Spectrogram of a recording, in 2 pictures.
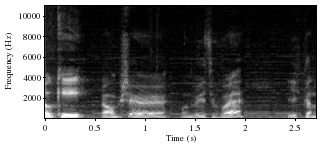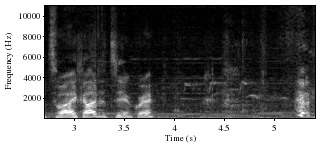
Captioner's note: low german accent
